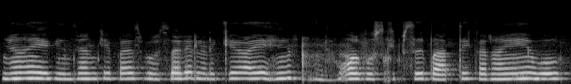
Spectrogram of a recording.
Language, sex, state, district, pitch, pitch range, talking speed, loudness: Hindi, female, Bihar, Saharsa, 260 Hz, 250-265 Hz, 200 wpm, -18 LUFS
